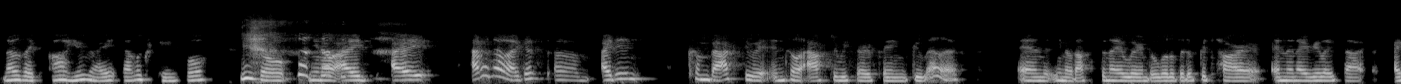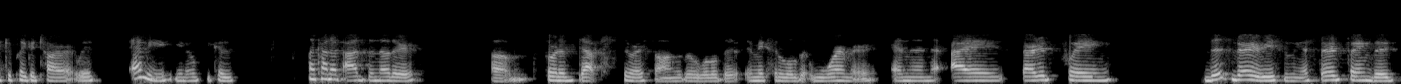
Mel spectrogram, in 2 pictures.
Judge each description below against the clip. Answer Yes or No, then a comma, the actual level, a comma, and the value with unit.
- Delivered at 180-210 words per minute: Yes, average, 200 wpm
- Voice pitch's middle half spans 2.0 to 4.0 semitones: Yes, average, 3.7 semitones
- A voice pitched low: No, medium, 185 Hz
